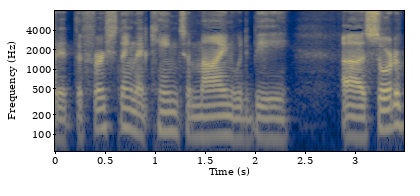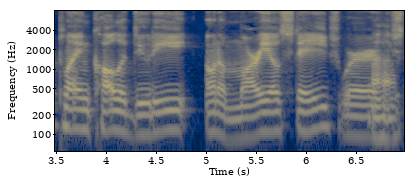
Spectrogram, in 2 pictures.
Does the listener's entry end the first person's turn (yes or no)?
no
